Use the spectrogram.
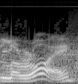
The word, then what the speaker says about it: Leroy: But Leroy, which is the way he likes it pronounced, would like to be an every down back.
